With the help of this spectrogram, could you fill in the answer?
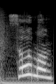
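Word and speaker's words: saumon: よく使われているのは、鮭、サーモンと発音します。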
